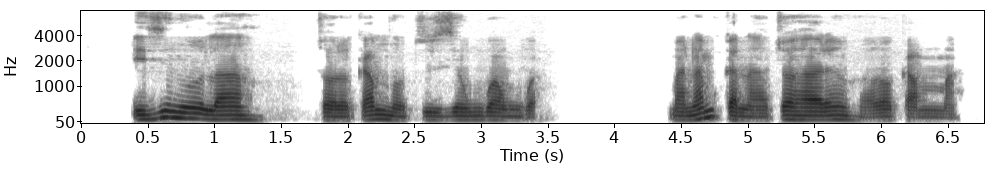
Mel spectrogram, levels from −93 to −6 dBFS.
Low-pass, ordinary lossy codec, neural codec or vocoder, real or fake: none; none; none; real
